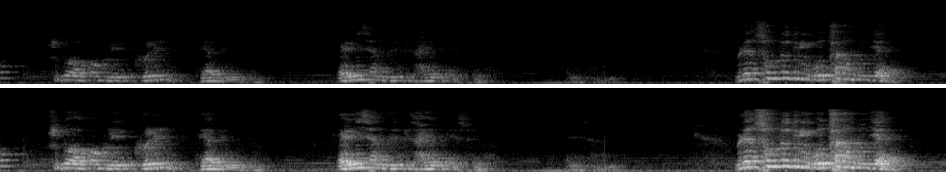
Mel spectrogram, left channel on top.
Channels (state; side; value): quieter; left; 12.9 dB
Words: 기도하고 그걸 해야 되는 거죠. 엘리사는 그렇게 사역을 했어요. 엘리사는. 물론 성도들이 못하는 문제,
